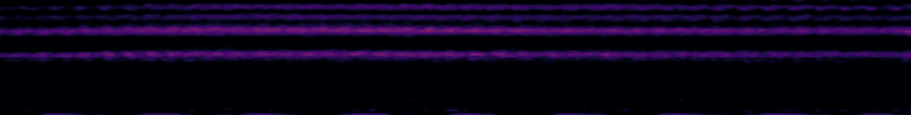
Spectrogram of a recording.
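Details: Continuous chorus of Japanese cicadas, a bright, sizzling, high-pitched buzz holding level throughout with a slight rapid throb and no pauses, over soft low background noise.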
